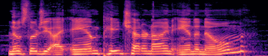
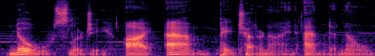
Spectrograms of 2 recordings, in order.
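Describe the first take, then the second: First: It is said in a normal speaking voice. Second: It is said in a deep, put-on villain voice.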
